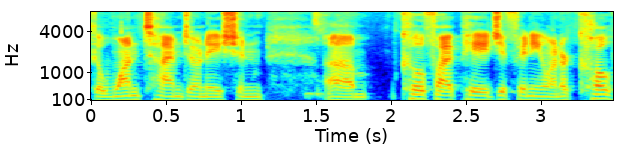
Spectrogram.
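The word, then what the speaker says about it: Ko-fi: a one-time donation um Kofi page if anyone or co Kofi. I'm not sure how you pronounce it. Might actually just I it's supposed to be pronounced coffee.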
